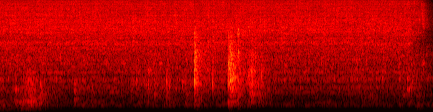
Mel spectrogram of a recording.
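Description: A steady hiss, with two brief, slightly louder sounds about three seconds in.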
